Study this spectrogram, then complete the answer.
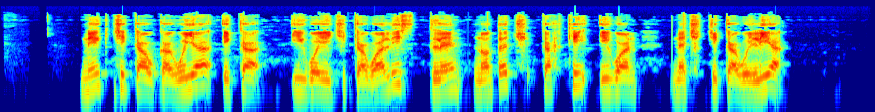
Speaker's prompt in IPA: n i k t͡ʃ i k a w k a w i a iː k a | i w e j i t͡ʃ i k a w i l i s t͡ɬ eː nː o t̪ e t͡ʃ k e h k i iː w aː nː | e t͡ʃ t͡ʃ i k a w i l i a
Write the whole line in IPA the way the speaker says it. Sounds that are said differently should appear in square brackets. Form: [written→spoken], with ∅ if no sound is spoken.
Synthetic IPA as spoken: n i k t͡ʃ i k a w k a w i a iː k a | i w e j i t͡ʃ i k a w [i→a] l i s t͡ɬ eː nː o t̪ e t͡ʃ k [e→a] h k i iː w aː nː | e t͡ʃ t͡ʃ i k a w i l i a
